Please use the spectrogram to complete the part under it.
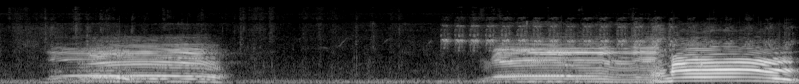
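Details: Cows roaming a broad plantation while being herded, lowing as they feed; a short harmonic moo, a pause, then a longer, louder bellow that rises and falls twice.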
